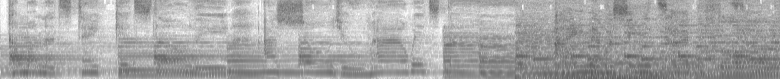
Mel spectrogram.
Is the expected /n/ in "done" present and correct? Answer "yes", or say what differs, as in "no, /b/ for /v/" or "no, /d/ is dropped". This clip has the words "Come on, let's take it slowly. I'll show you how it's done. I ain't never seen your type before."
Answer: no, /n/ is dropped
